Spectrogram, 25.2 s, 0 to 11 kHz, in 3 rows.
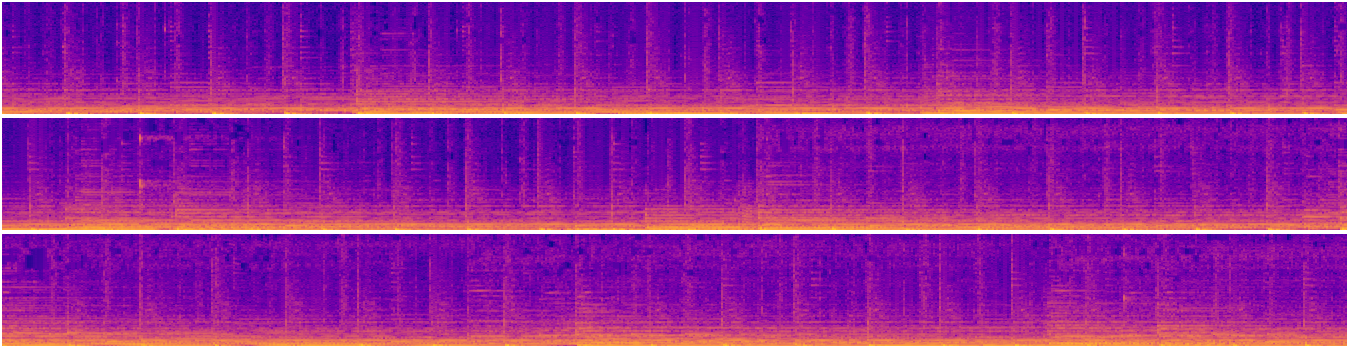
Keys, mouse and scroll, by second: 0.5 click, 2.1 middle click, 3.0 shift+middle click, 3.8 middle click, 4.5-5.1 scroll down 2, 6.2 middle click, 6.9 shift+middle click, 7.5 scroll up 3, 8.1 shift+middle click, 10.1 right click, 11.4 l, 13.9 shift+d, 15.3 click, 16.6 middle click, 17.4-18.0 scroll down 3, 18.4 click, 22.2 middle click, 23.9 click, 24.8 middle click.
